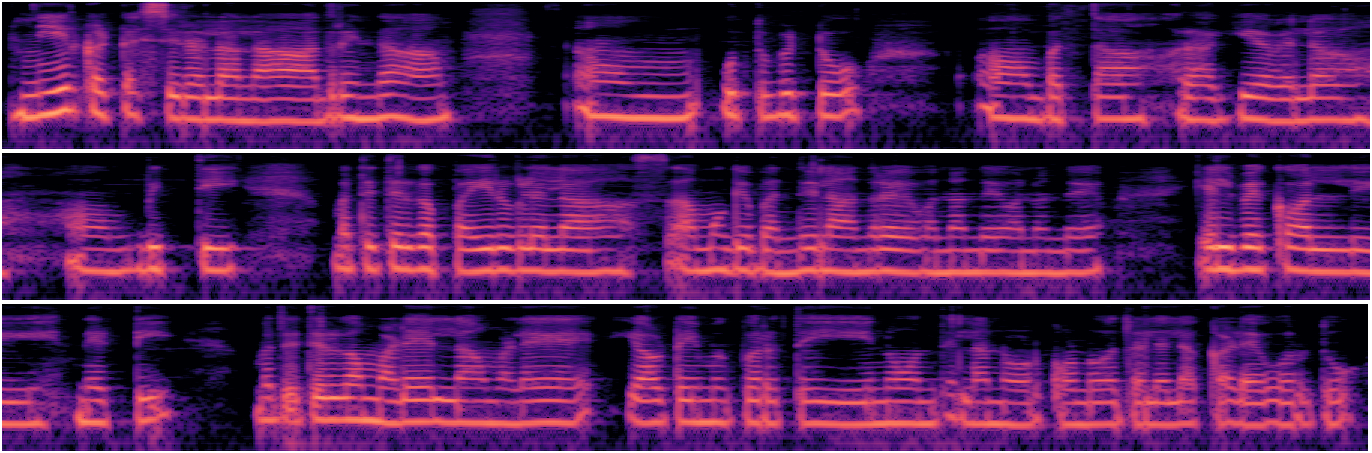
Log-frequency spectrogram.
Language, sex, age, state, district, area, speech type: Kannada, female, 18-30, Karnataka, Chikkaballapur, rural, spontaneous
